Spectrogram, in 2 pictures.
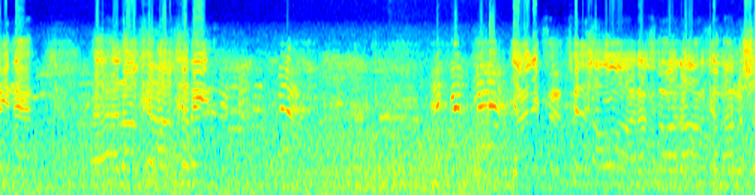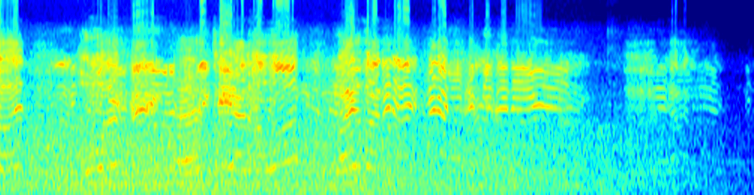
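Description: A crowd of people shouting and calling out, many raised voices overlapping. It fades near the end.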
